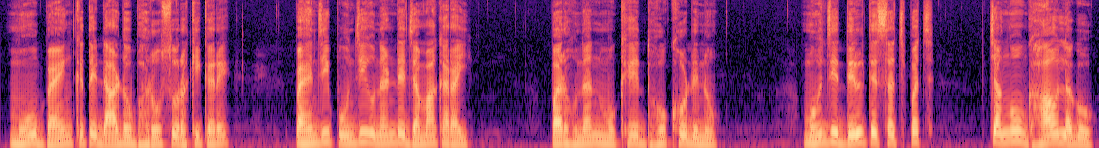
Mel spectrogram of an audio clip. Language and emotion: Sindhi, sad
